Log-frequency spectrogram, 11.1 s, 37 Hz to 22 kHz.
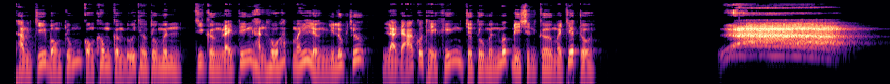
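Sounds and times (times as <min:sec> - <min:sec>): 
speech: 0:00.2 - 0:07.5, 0:09.0 - 0:09.4
long howling scream sound effect: 0:09.0 - 0:11.1.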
